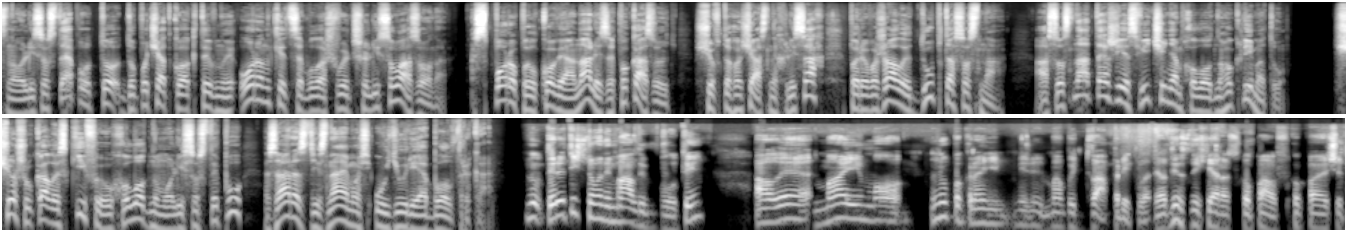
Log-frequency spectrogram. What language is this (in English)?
Ukrainian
